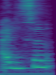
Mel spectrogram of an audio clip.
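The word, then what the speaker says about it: Alyson: Alors c'est A-L-Y-S-O-N, c'est Alicenne en anglais.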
